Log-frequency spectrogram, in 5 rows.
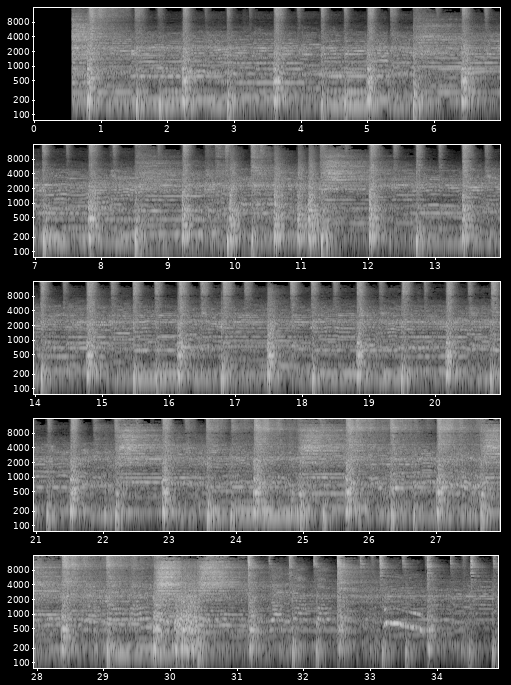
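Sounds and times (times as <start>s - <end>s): drum kit beat: 0.6s - 34.9s
sustained guitar notes: 0.6s - 34.9s.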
